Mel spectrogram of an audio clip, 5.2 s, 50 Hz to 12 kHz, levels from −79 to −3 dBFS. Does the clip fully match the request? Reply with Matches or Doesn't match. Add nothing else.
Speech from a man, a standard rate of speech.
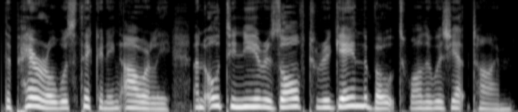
Doesn't match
